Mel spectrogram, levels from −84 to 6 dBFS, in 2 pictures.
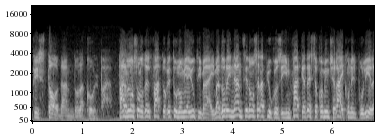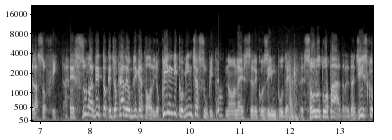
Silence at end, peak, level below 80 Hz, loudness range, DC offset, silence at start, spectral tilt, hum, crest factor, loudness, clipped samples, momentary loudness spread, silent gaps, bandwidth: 0 s; -6 dBFS; -44 dBFS; 2 LU; under 0.1%; 0 s; -4.5 dB/octave; none; 14 dB; -19 LUFS; under 0.1%; 7 LU; none; 9.6 kHz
